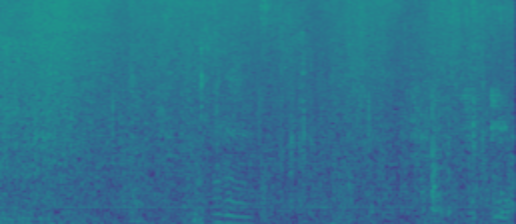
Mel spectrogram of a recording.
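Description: Wind rushing over the open sea aboard a pirate ship in the video game Sea of Thieves, a loud, constant blustery roar mixed with water wash and creaking, with faint voices underneath.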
